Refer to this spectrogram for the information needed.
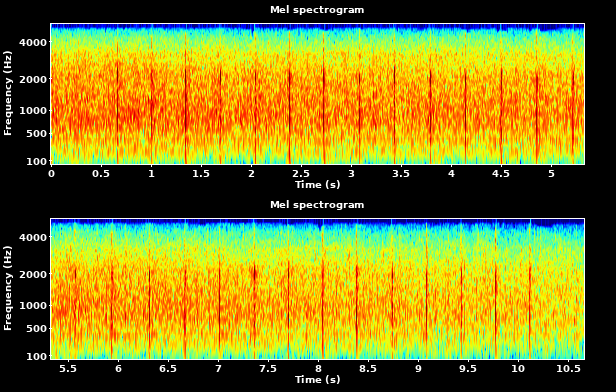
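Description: audience applause

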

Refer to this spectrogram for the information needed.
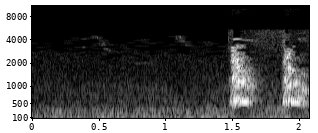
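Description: dog barking

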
